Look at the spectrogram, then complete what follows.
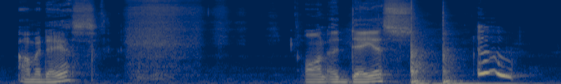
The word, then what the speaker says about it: dais: On a dais? Ooh. Or a dais? D-A-I-S. It's a dais. Okay. I've always pronounced it dais. I think you can say it either way and they accept it.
